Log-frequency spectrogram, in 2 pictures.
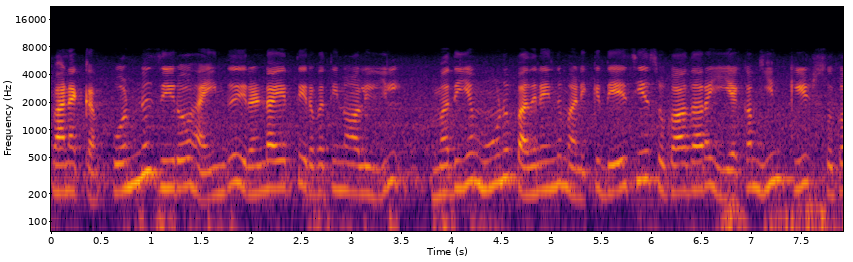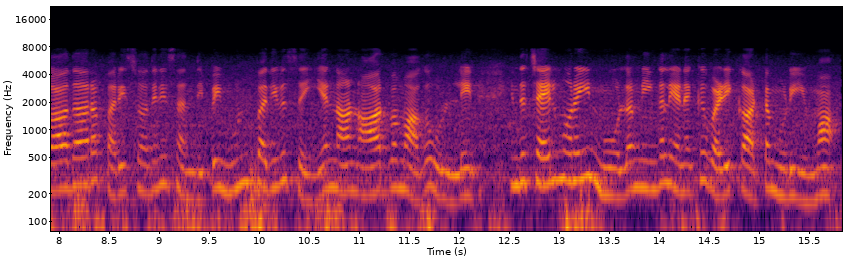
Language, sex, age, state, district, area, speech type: Tamil, female, 30-45, Tamil Nadu, Vellore, urban, read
